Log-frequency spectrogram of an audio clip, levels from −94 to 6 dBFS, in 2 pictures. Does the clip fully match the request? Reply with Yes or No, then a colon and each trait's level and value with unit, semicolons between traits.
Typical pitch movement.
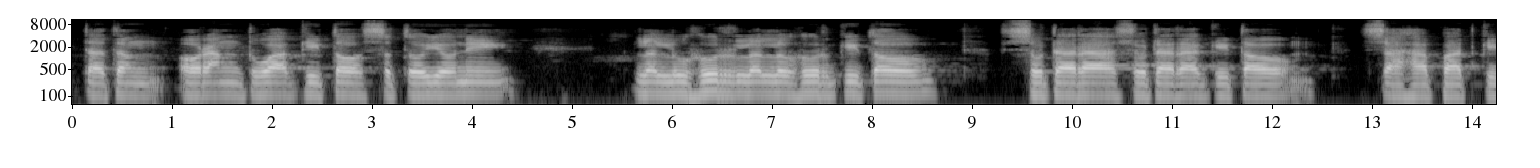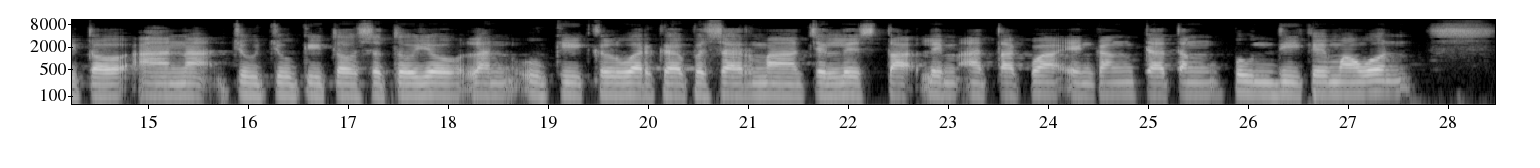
No: narrow, 1.4 semitones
